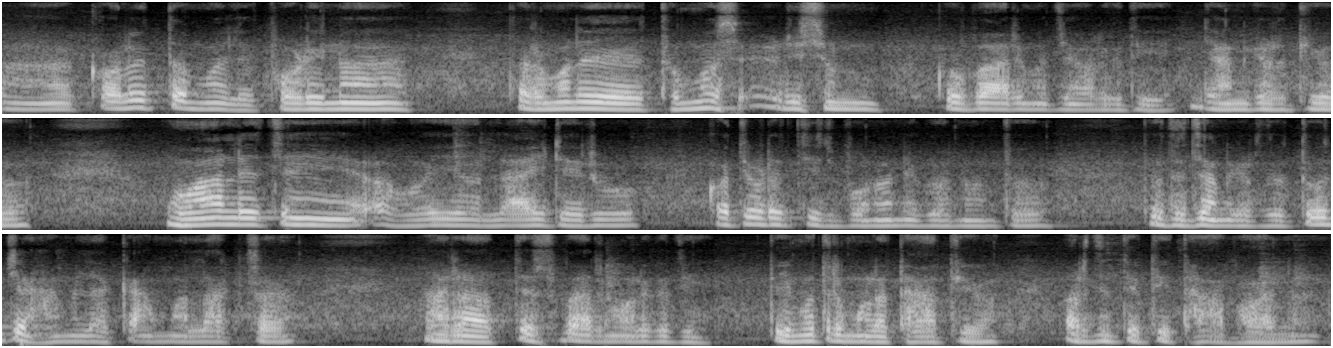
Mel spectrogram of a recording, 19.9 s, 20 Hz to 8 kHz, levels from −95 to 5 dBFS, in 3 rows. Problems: none marked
